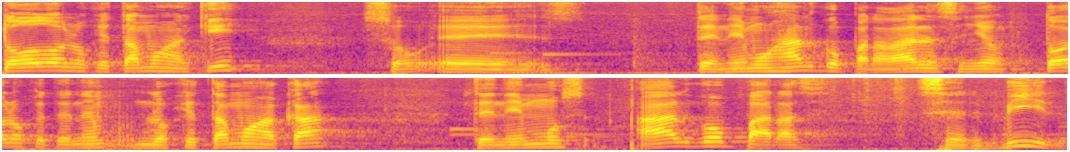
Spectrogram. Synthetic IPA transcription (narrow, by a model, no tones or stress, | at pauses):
t̪oðosloskest̪amosaki | soe | t̪enemosalɡopaɾaðaɾelseɲoɾt̪oðolosket̪eeloskest̪amosaka | t̪enemosalɡopaɾa | seɾβiɾ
